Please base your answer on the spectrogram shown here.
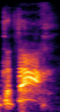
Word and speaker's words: Gazach: Gazach! Gazach! Yeah, you gotta put the emphasis on the other syllable. You gotta go Gazach!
